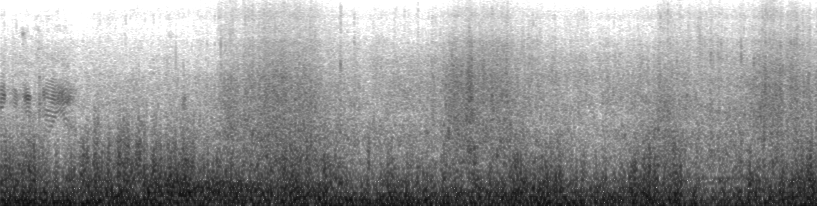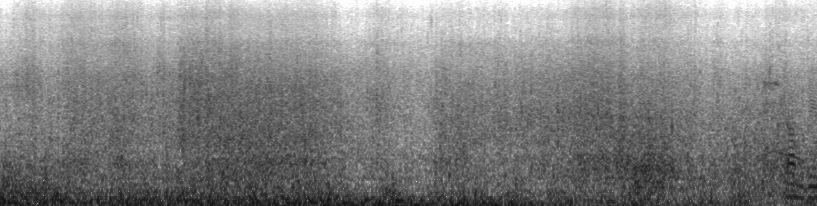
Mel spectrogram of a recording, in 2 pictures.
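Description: Wind gusts steadily across the microphone on a pier at Durban's North Pier, with waves washing and surging below. The sound is loud and continuous, with no voices.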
